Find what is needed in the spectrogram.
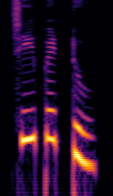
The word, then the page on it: ಚೀಪೆಟ್ಟು: cīpeṭṭu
